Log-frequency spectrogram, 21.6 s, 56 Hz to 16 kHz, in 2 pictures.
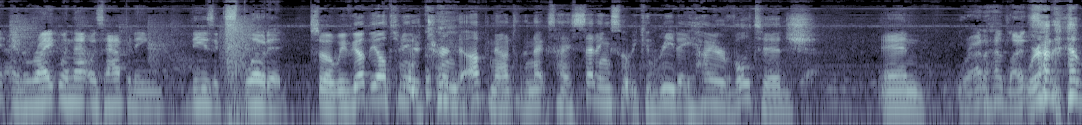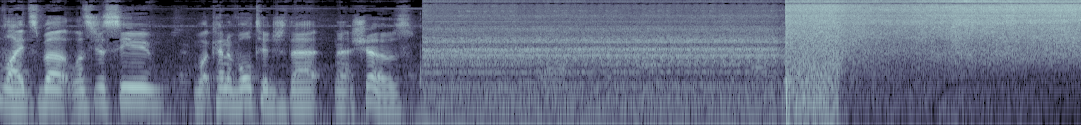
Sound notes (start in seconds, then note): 15.0 machine running; 18.6 water jet shoots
